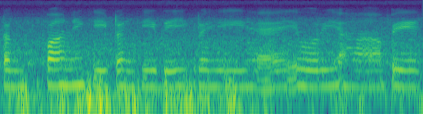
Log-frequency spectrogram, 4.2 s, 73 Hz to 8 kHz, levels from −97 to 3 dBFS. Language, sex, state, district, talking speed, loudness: Hindi, female, Haryana, Rohtak, 140 wpm, -19 LUFS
